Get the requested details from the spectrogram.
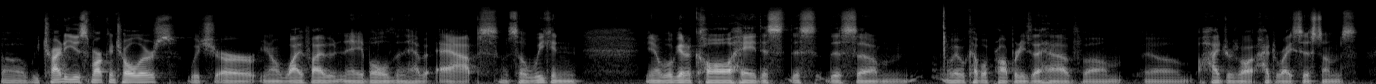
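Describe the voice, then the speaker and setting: Speaking in an American accent, a man with a very deep, low pitch keeps a moderate pace and fairly even intonation. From Bakersfield, California. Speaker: landscape contractor. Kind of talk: interview. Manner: hesitant, many fillers.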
